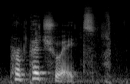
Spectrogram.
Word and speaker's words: perpetuate: about us perpetuate per stress is on the second syllable and then we have purple chew weight perpetuate perpetuate in amsterdam as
